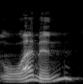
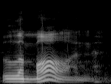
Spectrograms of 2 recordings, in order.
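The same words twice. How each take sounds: First: The stress is on the first syllable. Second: The stress is on the second syllable. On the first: "like the fruit" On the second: "It's like lemon, but the emphasis is reversed"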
